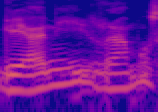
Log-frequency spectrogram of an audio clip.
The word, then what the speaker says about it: Geanni: Estamos con Jeanny Ramos, Jeanny, se me viene la G de la pronunciación en alemán, Jeanny Ramos, guatemalteca, que viene en el marco de una campaña que realiza Advenia.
